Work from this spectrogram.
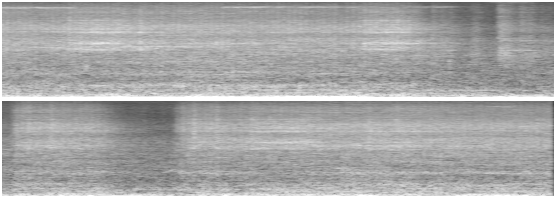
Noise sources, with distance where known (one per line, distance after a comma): jackhammer, far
